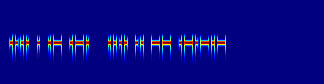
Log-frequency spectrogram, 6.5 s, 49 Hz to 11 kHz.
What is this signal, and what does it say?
Morse code, heard as a keyed tone, about 22 wpm, 700 Hz. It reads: HEAR HIM.
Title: Sentences from Top 1000 Words - Review Part 1 - 22wpm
